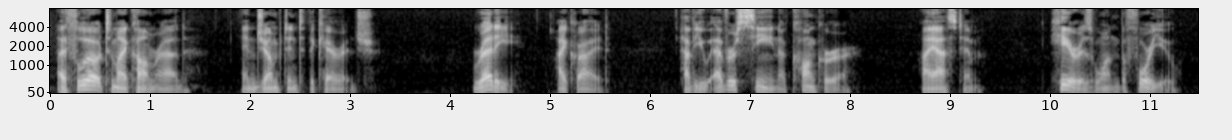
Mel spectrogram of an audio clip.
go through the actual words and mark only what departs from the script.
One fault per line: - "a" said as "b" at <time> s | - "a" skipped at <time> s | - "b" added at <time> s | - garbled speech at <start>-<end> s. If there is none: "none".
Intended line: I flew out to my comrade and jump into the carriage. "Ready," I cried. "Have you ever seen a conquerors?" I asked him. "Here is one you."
- "jump" said as "jumped" at 2.1 s
- "conquerors" said as "conqueror" at 7.4 s
- "before" added at 10.7 s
